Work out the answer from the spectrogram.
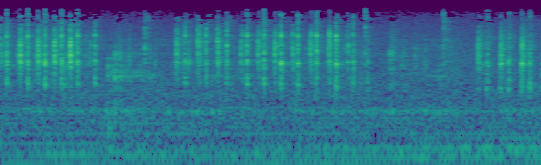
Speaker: Makes the same rattle, so nothing to do with that.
